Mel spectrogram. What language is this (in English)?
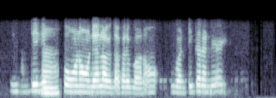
Punjabi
